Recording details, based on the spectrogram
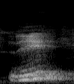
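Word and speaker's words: read: पढ़ना का होता है रीड। स्पेलिंग इसका सेकंड और थर्ड फॉर्म का भी यही रहता है, बस इसका प्रोनाउंसिएशन अलग किया जाता है। रीड रेड रेड पढ़ा जाता है इसको।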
